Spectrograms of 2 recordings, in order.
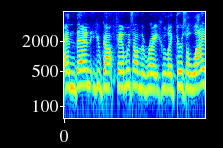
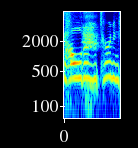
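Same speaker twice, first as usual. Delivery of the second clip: put-on talking to a child; 8 semitones higher, 3 dB louder than usual.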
